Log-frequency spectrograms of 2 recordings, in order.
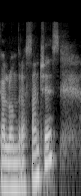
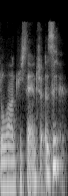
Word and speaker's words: Alondra Sánchez: alandro Sanchez um I always introduce myself like that in in English and then I tell people if they know how to speak Spanish they can say it like Alandra Sanchez otherwise please just say it Alandra Sanchez um but yeah so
